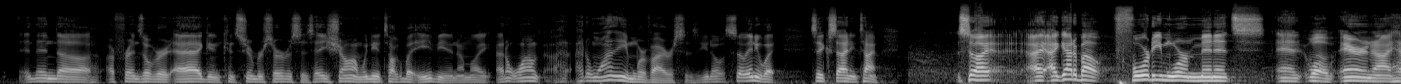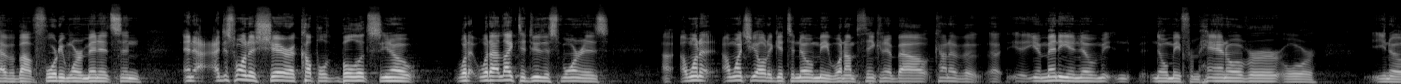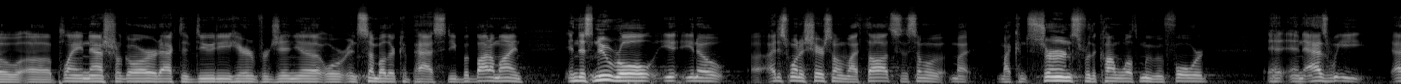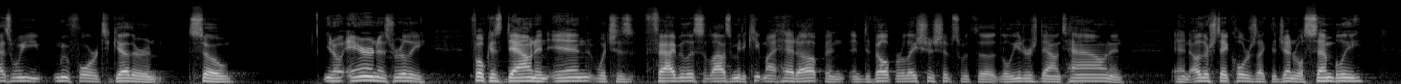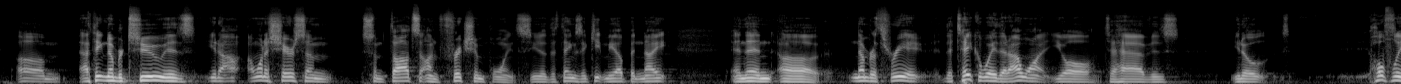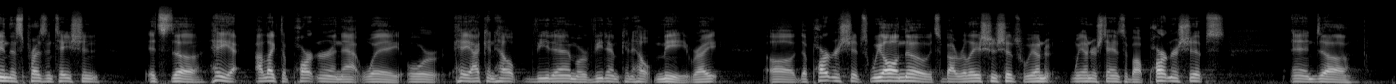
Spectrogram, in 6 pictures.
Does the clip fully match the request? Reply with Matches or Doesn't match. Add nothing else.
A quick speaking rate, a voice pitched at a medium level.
Matches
